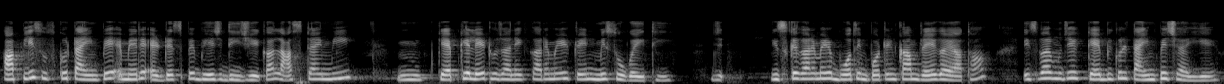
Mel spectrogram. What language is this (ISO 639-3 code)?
hin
